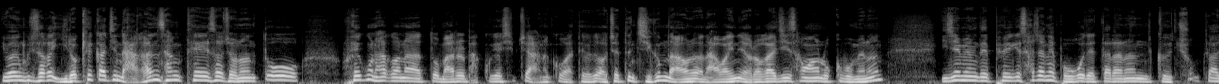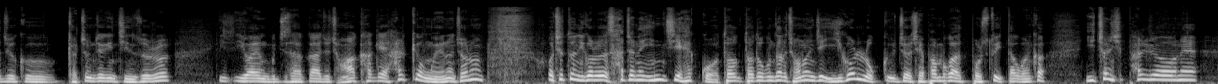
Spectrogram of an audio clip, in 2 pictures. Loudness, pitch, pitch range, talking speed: -15 LUFS, 150 Hz, 135-190 Hz, 375 characters per minute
